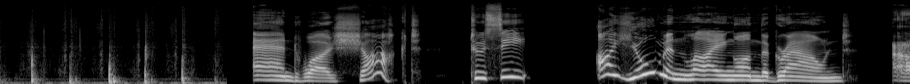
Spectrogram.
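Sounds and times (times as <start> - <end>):
running footsteps on a hard floor: 0.0 - 2.3
speech: 2.5 - 5.3, 6.0 - 9.1.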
